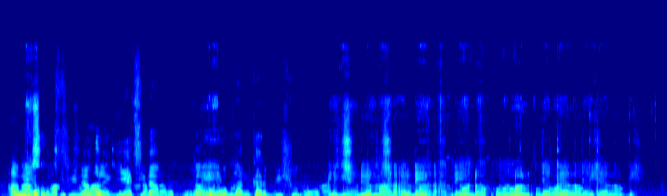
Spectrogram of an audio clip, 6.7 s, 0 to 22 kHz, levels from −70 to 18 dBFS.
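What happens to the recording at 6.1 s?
At 6.1 s you're hearing the doubled audio track that runs through the whole clip. A second, full-band copy of the speech trails roughly 0.4 s behind, a few dB quieter, with no decay or room colour, most likely a slower capture path picking the signal up twice.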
